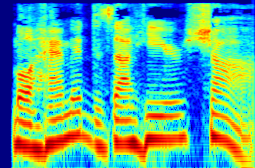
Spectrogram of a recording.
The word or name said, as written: Mohammed Zahir Shah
